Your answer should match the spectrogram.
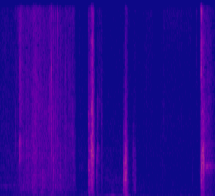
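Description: Small objects being handled on a tabletop: a soft rustle, then two sharp clicks with a dull knock between them.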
